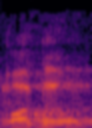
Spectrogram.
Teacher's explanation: دال ساکن پہ قلقلہ ہے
